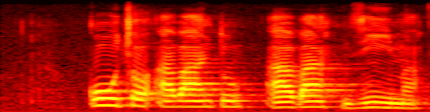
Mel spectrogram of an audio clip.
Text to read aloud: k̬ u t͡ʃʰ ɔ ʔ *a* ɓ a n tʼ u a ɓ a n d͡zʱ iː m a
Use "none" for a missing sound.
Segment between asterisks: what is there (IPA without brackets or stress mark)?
a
